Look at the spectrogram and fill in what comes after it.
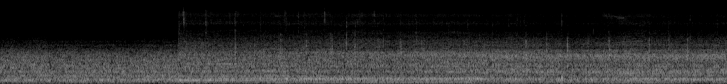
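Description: Dodge Charger SRT Hellcat Redeye's supercharged 6.2-litre V8 cruising, a steady engine drone under road and wind noise. The sound changes abruptly about two seconds in and becomes hissier.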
